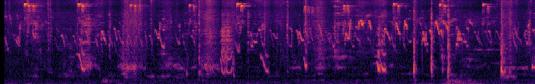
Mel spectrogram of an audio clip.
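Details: Young francolin chicks being reared in care, giving many thin, high, downward-slurred peeps in quick overlapping series, with scattered clicks and tapping noises and some louder bursts throughout.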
